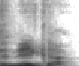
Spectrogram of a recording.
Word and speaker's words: Anika: It's Anika. I've been saying your name wrong.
